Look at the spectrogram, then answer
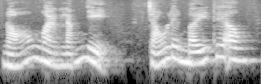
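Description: A woman's voice: mid-range voice, expressive, moderate pace, warm tone, breathy edge. A woman voicing a proud, scheming old lady. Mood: probing. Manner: formal, probing, feigned friendliness. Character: elderly mandarin's widow, proud, scheming mother.

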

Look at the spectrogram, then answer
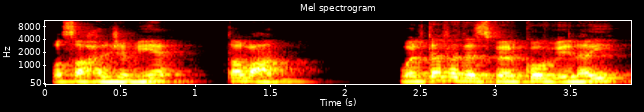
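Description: A man's voice: a little high, fairly even intonation, fast talker, a little mellow. A man narrating a novel in the first person as an audiobook, in a dramatic reading style. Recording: roomy echo.

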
